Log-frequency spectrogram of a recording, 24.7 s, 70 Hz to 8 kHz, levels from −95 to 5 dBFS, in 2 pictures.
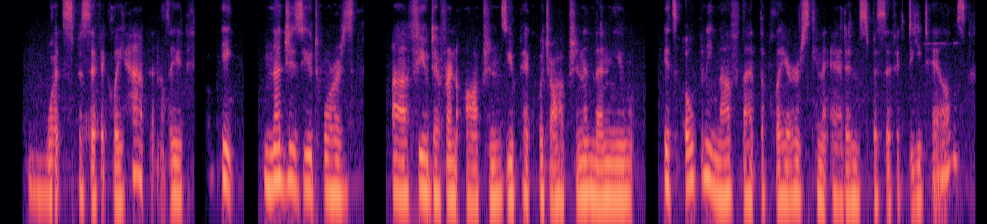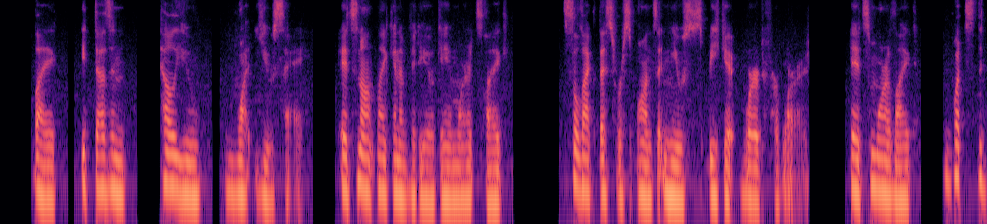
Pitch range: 120-145 Hz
